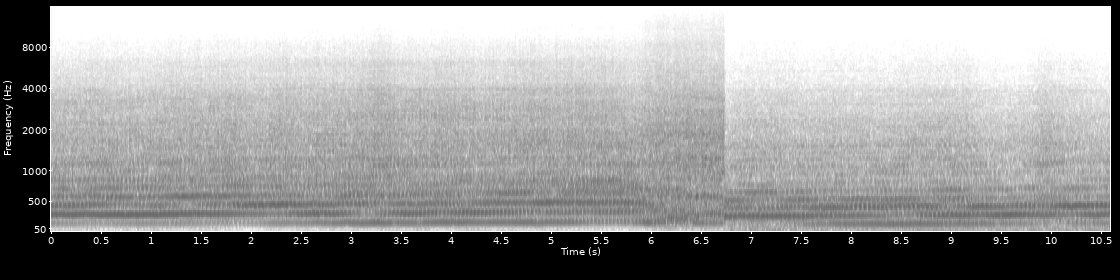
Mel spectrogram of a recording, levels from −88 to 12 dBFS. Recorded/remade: remade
